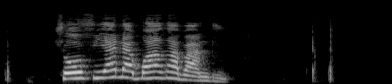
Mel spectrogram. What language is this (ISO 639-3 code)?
dav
